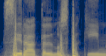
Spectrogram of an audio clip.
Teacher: صراط المستقیم ہے تو اس کو صراط المستقیم کہہ دینا. قاف کو باریک کر دیا, صاد کو باریک کر دیا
